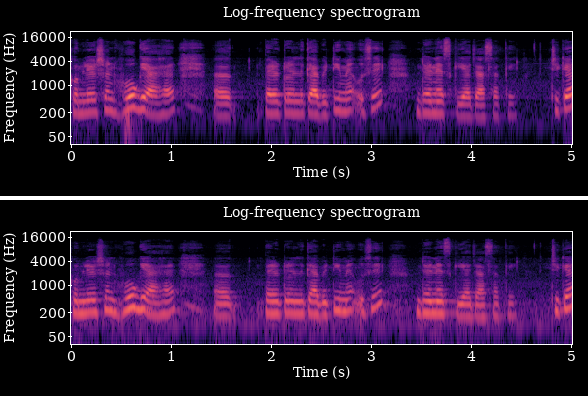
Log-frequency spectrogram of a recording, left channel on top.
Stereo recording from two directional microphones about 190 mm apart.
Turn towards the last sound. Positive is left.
turn(degrees=20)  # may be behind; listen again after turning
